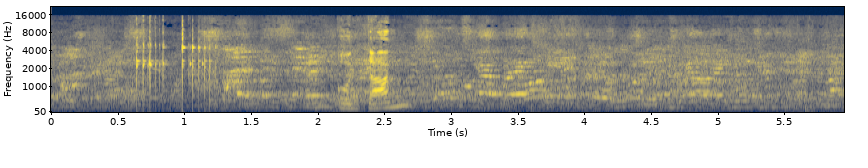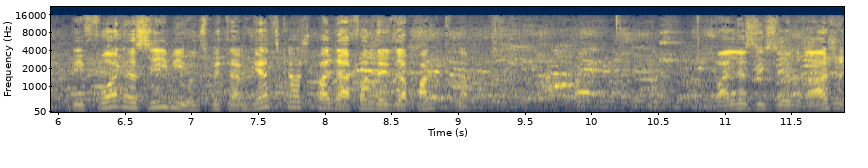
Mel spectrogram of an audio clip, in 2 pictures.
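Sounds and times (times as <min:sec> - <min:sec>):
soft chatter: 0:00.0 - 0:11.8
beer glasses clinking in a toast: 0:00.6 - 0:01.5
speech: 0:02.0 - 0:02.8, 0:06.1 - 0:09.3, 0:10.9 - 0:11.8.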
